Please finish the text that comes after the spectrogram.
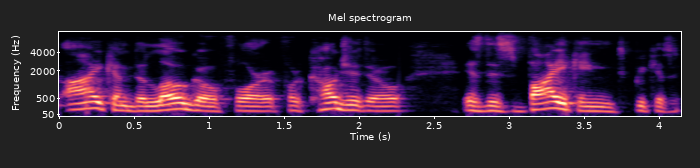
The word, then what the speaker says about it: Kogito: therefore i exist and the pronunciation the canonical pronunciation if you will it's cogito for us but actually uh since it comes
